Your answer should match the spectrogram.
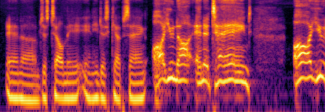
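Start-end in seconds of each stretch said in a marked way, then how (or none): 2.3-4.9 high, drawn-out taunting yell; mock gladiator yell. Older brother taunting pinned sibling, hammed-up yell. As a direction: taunt him like a gladiator crowd-baiter. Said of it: "Just yelling that into my ear".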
